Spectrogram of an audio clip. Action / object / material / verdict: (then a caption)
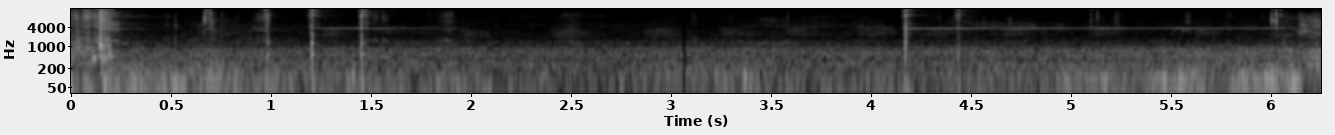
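tap / silver knife handle / silver / hollow. A hollow silver knife handle that won't come apart is tapped. It gives sharp, bright clinks with a brief high metallic ring, and the hollow sound is confirmed. Several distinct taps are spread across the clip, with quiet background noise between them.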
